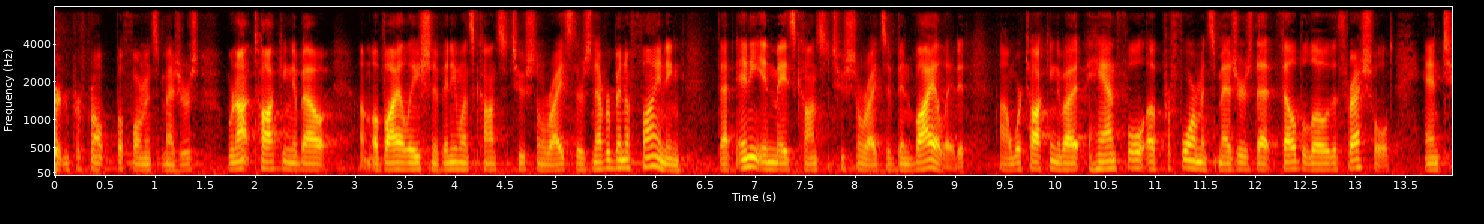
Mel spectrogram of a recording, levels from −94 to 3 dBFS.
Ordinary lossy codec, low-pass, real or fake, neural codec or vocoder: AAC, 48 kbps; 7.2 kHz; fake; codec, 16 kHz, 0.9 kbps, LongCat-Audio-Codec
